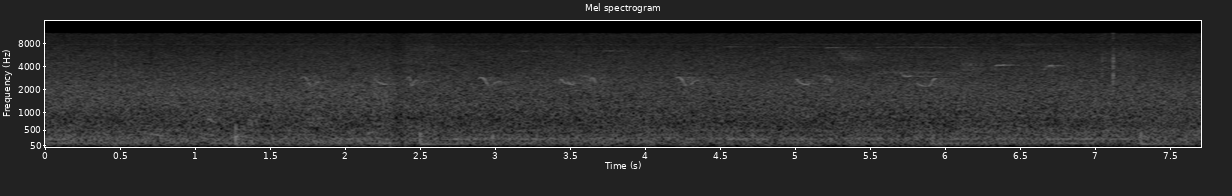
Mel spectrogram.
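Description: Outdoor background noise with small birds chirping: short high chirps that come again and again at uneven intervals, over a steady low hum.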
